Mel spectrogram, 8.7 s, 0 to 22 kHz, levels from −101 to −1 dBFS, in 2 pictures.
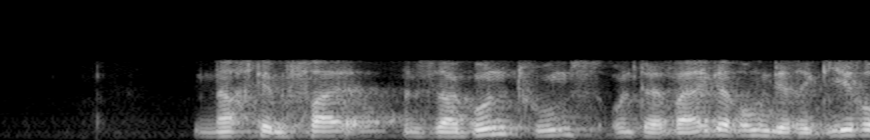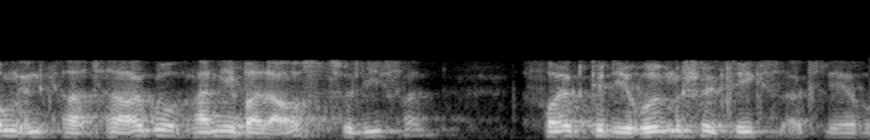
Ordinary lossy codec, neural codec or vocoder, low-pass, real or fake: none; codec, 16 kHz, 16 kbps, FunCodec, trained on LibriTTS, 50 frames a second; 3.6 kHz; fake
